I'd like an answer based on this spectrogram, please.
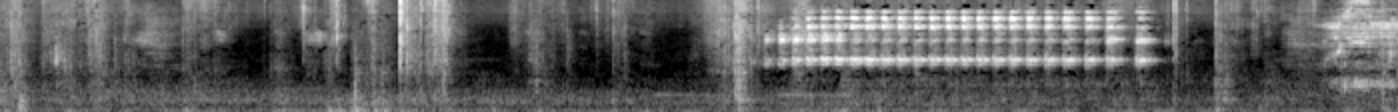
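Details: Japanese cicada call arriving after quiet rustling: a bright, rapidly pulsed buzz with layered overtones, steady for nearly three seconds before stopping abruptly.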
